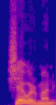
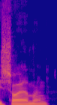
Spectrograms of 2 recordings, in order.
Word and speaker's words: Scheuermann: Está Scheuermann. Y también dime si dije bien tu apellido. Muy bien, de hecho. Sí, Scheuermann.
